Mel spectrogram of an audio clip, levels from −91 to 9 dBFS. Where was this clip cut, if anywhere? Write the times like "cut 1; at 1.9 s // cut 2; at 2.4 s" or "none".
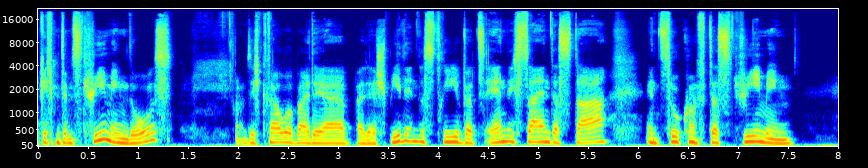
cut 1; at 2.0 s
